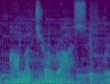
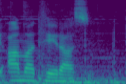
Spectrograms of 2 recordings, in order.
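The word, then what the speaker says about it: Amaterasu: reasoning is somewhat lacking I mean how how they're pronouncing it is is fine it's kind of the American way of doing it but I will say that it should be amasu amasu amasu but whatever Shadow R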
